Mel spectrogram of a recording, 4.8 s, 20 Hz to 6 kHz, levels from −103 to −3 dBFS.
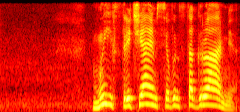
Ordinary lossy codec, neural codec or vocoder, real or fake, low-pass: none; none; real; 5.4 kHz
